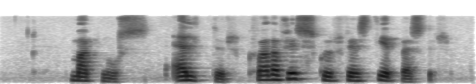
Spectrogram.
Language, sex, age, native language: Icelandic, female, 50-59, Icelandic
